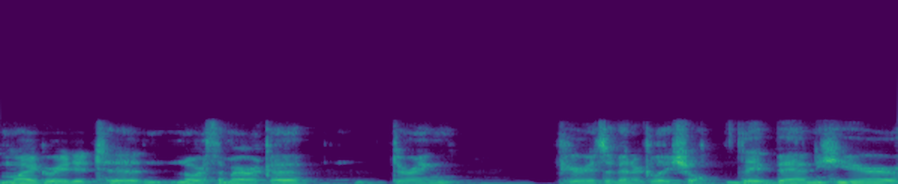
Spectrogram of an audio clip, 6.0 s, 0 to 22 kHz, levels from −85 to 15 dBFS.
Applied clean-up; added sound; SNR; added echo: none; none; none; reverberation time 0.2 s.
